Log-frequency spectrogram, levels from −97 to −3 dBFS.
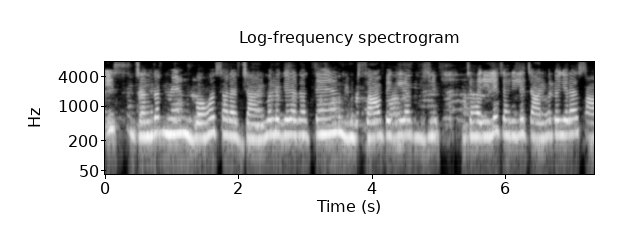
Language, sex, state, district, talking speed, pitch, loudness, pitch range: Hindi, female, Bihar, Jamui, 130 wpm, 260 Hz, -15 LUFS, 245-275 Hz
